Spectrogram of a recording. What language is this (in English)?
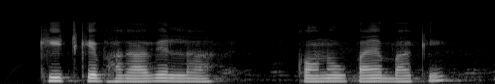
Bhojpuri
